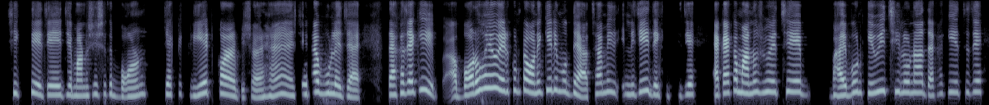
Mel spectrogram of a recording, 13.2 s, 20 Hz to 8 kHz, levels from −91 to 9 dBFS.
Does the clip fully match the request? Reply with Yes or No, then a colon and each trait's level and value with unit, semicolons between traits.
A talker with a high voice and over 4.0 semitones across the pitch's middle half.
Yes: very high, 255 Hz; average, 4.8 semitones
